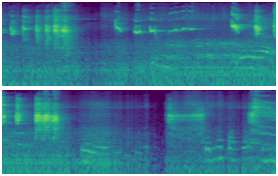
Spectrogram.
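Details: Long-tailed shrike singing in a sound test: harsh, scratchy high bursts and short buzzy notes in quick irregular groups, a brief pause near the fourth second, faint lower murmurs beneath.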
